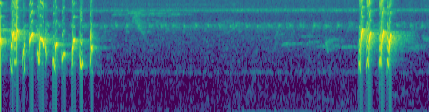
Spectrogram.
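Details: Orange-headed thrush of the southern type, whose song is used to lure wild birds and train young birds: two bursts of rapid, varied chirping notes about four seconds apart, with near silence between them.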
